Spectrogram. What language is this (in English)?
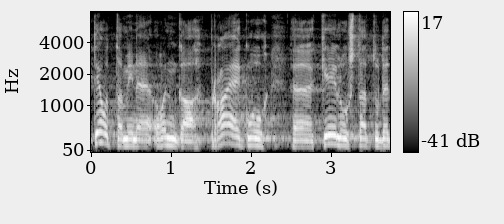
Estonian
